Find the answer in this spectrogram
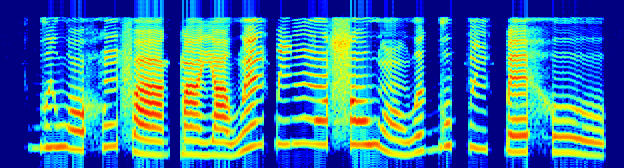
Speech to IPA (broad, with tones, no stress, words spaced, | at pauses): ɡʷi˦wɔ˧ hũ˦faː˨k͡pã˨ja˨ wɛ̃˦k͡pi˦ŋɔ̃˦ sɔ˦wɔ̃˨ wə˧ɡo˦pĩ˧ k͡pɛ˧ hoː˦˨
